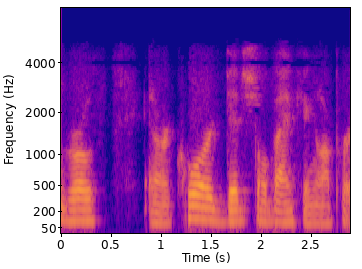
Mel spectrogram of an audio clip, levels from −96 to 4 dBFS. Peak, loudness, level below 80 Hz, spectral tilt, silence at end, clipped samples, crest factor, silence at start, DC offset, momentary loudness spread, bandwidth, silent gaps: -10 dBFS; -26 LUFS; -48 dBFS; -11.5 dB/octave; 0 s; under 0.1%; 16 dB; 0 s; under 0.1%; 10 LU; 5.2 kHz; none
